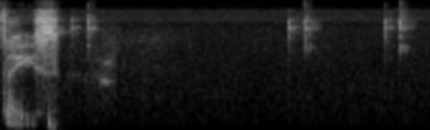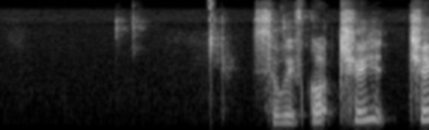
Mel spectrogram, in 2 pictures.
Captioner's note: mouse clicking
